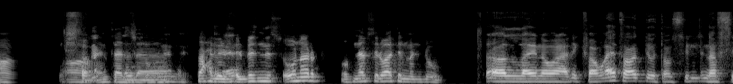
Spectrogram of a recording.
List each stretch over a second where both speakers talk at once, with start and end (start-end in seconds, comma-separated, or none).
0.7-2.5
